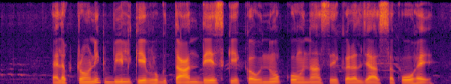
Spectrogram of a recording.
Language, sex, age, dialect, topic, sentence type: Magahi, male, 31-35, Southern, banking, statement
